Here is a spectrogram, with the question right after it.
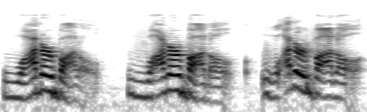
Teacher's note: it really is the perfect example of an american accent it uses the t changing to a d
